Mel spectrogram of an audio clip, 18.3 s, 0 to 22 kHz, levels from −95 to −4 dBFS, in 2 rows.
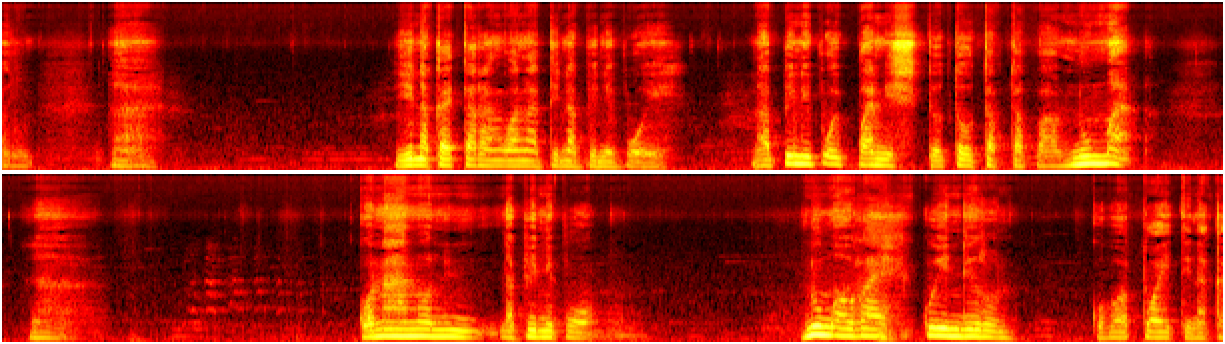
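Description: No technical faults can be heard anywhere in the speech recording.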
